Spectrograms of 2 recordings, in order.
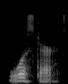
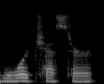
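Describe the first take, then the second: First: It is said the local Massachusetts way. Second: It is said the way outsiders say it. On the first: The speaker calls it right. "the way we're, you actually are supposed to" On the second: The speaker calls it wrong. "a lot of people will say ... No"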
